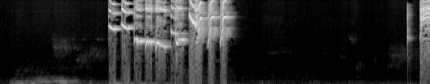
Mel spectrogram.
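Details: Orange-headed thrush singing in the ngeplong and ngeriwik styles, as a lure for training cage birds. A soft murmur leads into a loud run of varied whistles and sweeping slurred notes; brief sharp notes come near the end.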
